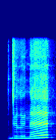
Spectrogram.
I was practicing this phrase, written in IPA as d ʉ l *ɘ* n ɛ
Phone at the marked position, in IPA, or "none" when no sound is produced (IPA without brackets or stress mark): ʉ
